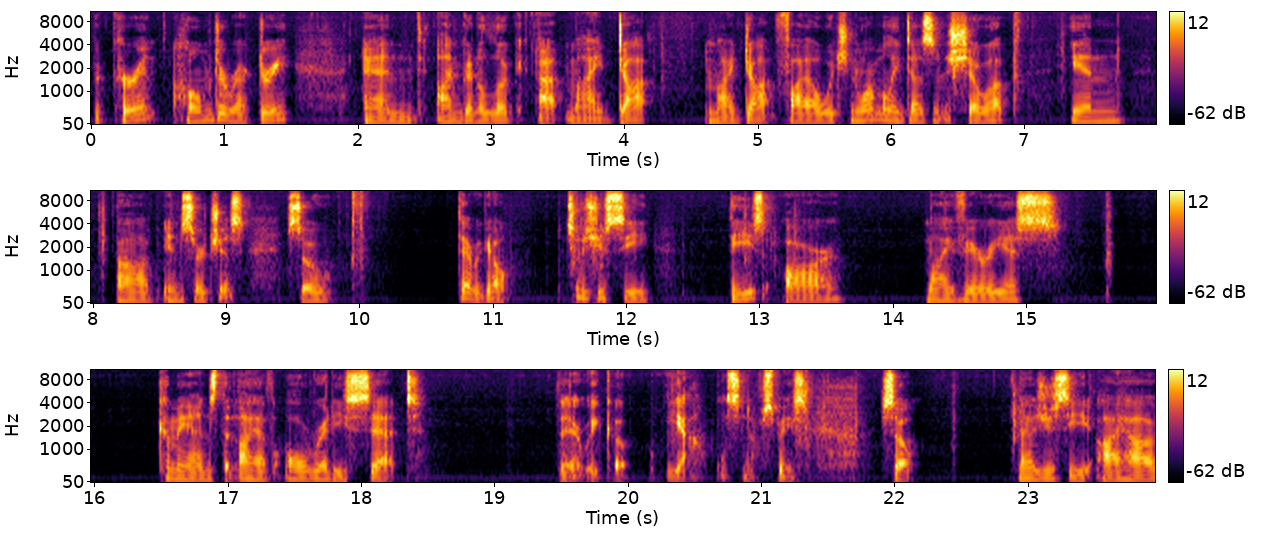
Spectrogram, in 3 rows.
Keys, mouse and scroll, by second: 6.5 BackSpace, 8.1 c, 9.9 Return, 11.6 Escape, 12.9 j, 13.3 j, 17.6-20.3 drag, 21.3 Escape, 21.7 k, 22.9 j.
